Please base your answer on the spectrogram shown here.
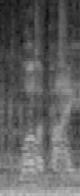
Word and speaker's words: Hualapai: Hualapai is spelled Hualapai. I don't know how they get the W on front of the H, but Hualapai is how they say it.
